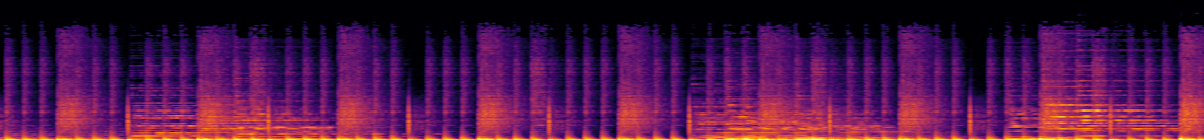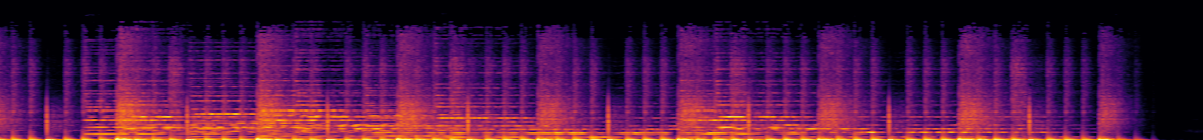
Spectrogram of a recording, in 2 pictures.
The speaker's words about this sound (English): Hit the music.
